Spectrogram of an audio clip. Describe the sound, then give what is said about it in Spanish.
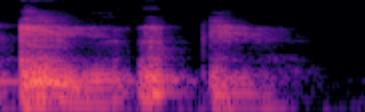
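A fairly loud throat clearing in three rough, rasping bursts within about a second and a half, the last one longest, followed by a brief silence, as a leader clears his throat before starting to speak to a gathering of animals. “Cuando el comandante vio que todos se habían puesto cómodos y esperaban con atención, carraspeó y empezó a hablar.”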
